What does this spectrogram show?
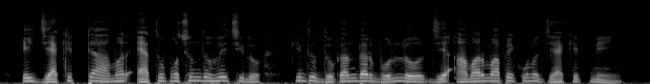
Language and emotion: Bengali, sad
